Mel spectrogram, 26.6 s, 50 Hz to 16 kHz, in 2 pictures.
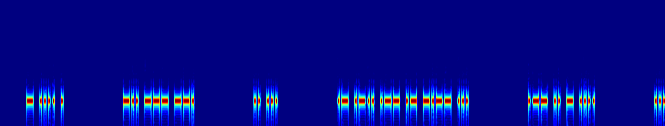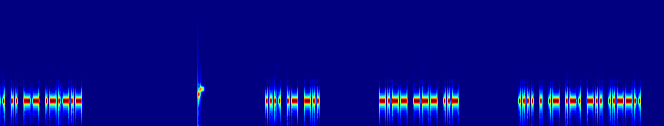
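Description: Morse code at about 28 words per minute with fourfold word spacing, sending sentences built from the top 400 words: a single steady mid-pitched tone keyed in quick dots and dashes, grouped into words separated by long silent gaps, with one faint click midway.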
